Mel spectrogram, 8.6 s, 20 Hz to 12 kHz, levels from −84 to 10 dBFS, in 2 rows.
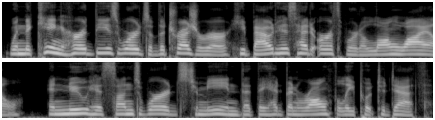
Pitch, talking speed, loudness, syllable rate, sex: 195 Hz, 225 wpm, -18 LUFS, 4.9 syllables/s, female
